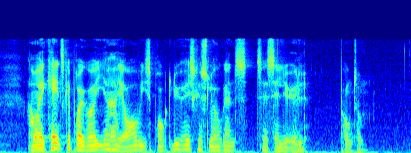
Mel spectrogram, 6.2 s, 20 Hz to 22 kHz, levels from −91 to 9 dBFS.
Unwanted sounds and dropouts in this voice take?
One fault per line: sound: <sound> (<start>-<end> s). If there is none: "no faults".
no faults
